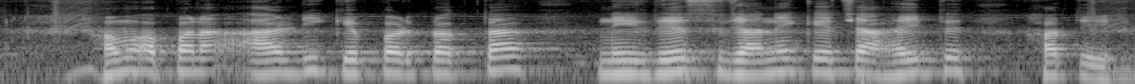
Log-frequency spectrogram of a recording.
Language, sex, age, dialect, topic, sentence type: Magahi, male, 18-24, Western, banking, statement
